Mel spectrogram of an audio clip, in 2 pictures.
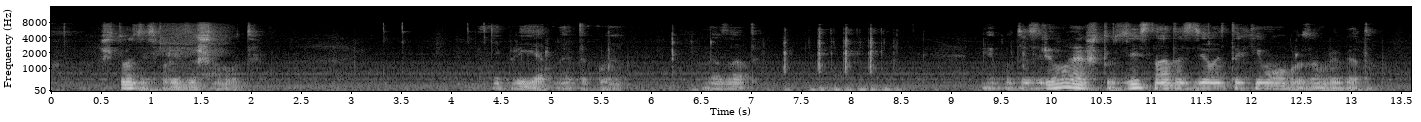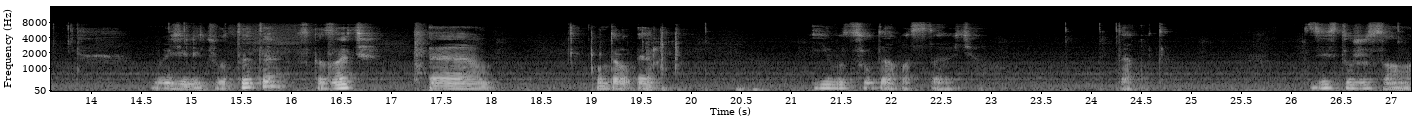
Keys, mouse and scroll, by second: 0.1-3.1 middle drag, 3.3 click, 4.1 click, 7.2 ctrl+z, 7.6 ctrl+z, 7.9 ctrl+z, 8.1 ctrl+z, 8.3 ctrl+z, 10.6 click, 11.6-14.6 middle drag, 14.8 click, 19.6 ctrl+r, 24.7-26.9 scroll up 4, 26.9 click.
